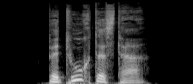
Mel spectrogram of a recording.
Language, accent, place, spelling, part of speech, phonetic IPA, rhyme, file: German, Germany, Berlin, betuchtester, adjective, [bəˈtuːxtəstɐ], -uːxtəstɐ, De-betuchtester.ogg
- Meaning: inflection of betucht: 1. strong/mixed nominative masculine singular superlative degree 2. strong genitive/dative feminine singular superlative degree 3. strong genitive plural superlative degree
